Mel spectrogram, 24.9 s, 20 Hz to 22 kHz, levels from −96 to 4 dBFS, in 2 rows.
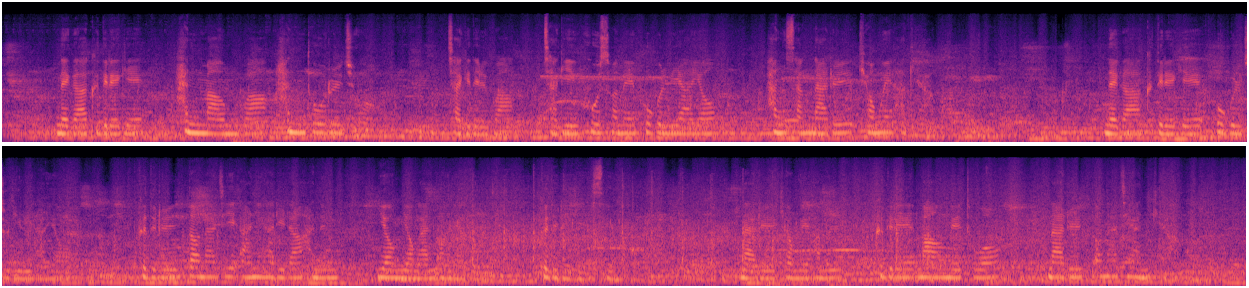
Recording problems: murmuring crowd; loud; throughout; 3 dB below the speech

